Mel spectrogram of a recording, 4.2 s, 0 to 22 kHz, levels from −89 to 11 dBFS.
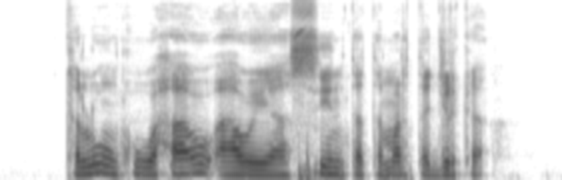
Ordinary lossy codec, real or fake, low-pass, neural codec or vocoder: none; fake; none; vocoder, 44.1 kHz, 128 mel bands every 256 samples, BigVGAN v2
